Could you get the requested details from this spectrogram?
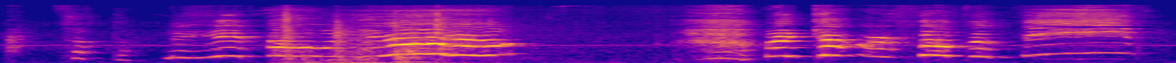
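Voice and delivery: high squealed cheer, half laughing; squealing glee. Real, not acted. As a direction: shriek it out with giddy joy. Squealing celebration of new lead.

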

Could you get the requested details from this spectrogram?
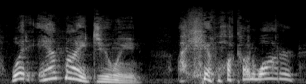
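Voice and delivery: suddenly unsure, laughing at yourself; doubting Peter. Retold or imitated. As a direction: Peter losing his nerve on the water. Peter doubts himself mid-walk.

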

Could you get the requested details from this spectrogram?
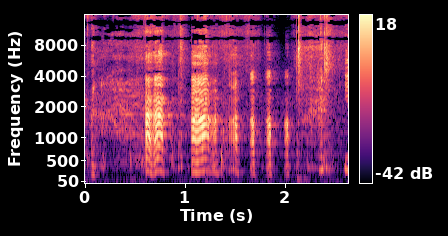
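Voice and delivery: high staccato laugh; giggling fit. Real, not acted. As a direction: burst into helpless giggles. Laughs at her own hint.

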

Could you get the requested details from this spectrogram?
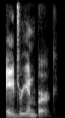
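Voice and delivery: ordinary delivery, nothing marked

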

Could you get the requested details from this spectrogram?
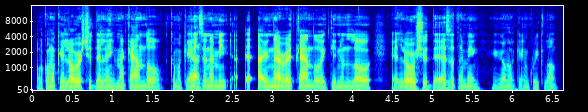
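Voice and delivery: Spanish with English trading words; casual Spanish mixed with English terms; Spanglish. Real, not acted. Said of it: "Sorry for the Spanglish".

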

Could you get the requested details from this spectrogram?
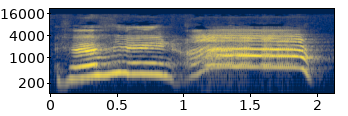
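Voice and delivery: high loud scream of pain; pained shout. Real, not acted. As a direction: shout through the pinch. Clothespin pinches face.

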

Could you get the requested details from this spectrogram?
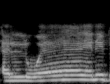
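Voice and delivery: "الوالد" with a very long waa; stretched long vowel. Shown as a demonstration. Teacher demonstrates madd to pupil, long waa in "الوالد". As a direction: hold the alif after the waw in "الوالد". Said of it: "ففيها مد بالألف".

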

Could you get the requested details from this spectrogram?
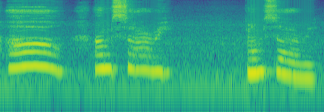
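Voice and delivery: high whiny mock apology; hammed-up sorry, almost crying. Worker apologizing, voiced by teller.

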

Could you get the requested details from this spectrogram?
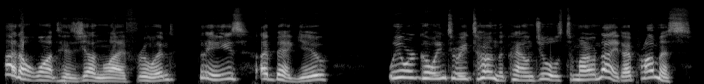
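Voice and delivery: high-pitched, earnest granny voice; pleading granny. Acted. Granny begging mercy for her grandson, pleading. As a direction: beg as an old grandmother.

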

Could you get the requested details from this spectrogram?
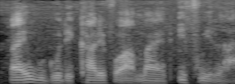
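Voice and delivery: ordinary talk, nothing marked

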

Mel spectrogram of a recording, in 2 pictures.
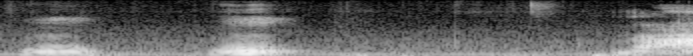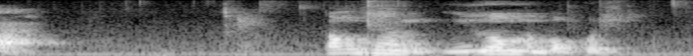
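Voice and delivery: talking while chewing; words muffled by food; mouth full. Real, not acted. Seen 0: cheeks bulge, lips pursed, chewing after bite throughout words.

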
